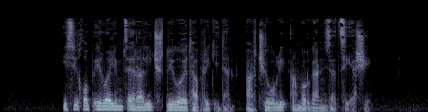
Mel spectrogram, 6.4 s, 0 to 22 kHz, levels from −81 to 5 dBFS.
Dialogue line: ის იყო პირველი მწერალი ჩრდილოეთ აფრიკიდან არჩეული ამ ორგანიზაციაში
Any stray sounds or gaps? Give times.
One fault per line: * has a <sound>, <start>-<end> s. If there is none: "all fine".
* has a dropout, 2.4-2.5 s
